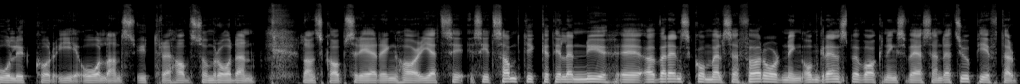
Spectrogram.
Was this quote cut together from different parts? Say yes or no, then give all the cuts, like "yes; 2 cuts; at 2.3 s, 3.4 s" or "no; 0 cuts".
no; 0 cuts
